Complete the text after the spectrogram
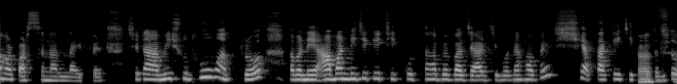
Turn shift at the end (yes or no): no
